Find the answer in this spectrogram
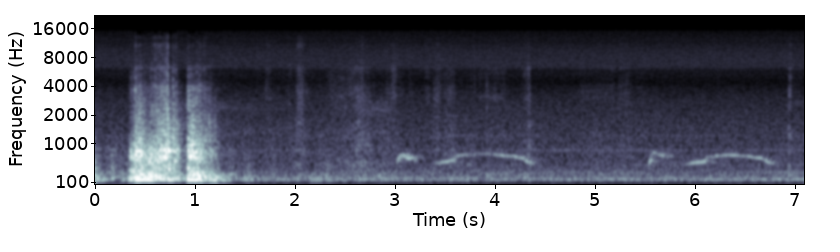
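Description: Two low cooing bird calls a couple of seconds apart, each a short note run into a longer note that rises and falls, over a faint steady hum. A loud burst of noise about a second long comes at the very start.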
